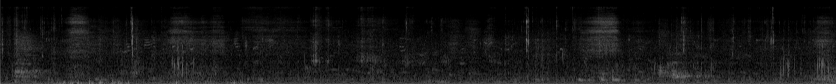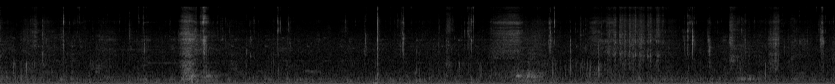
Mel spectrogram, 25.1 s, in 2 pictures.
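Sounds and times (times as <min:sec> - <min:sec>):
person chewing and biting: 0:04.4 - 0:06.2, 0:07.3 - 0:16.9, 0:18.0 - 0:25.0.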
